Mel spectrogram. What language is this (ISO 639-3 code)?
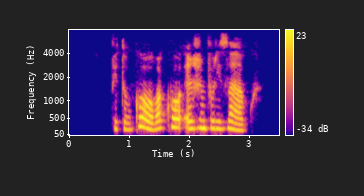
kin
